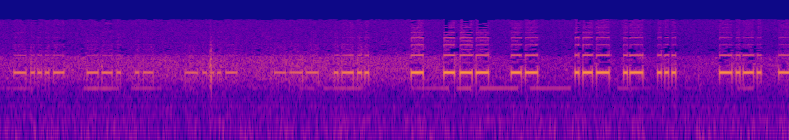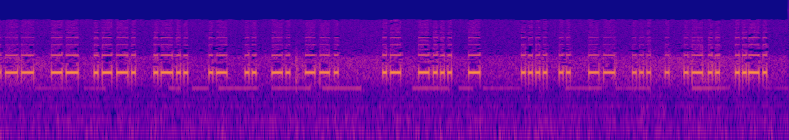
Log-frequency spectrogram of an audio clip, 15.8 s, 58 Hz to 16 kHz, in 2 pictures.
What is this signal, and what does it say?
Morse code, heard as a keyed tone, about 31 wpm, spaced as for 26 wpm, 870 Hz. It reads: <BT>GA <BT> OL TOM WAS COMPLAING ABT HIMSELF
